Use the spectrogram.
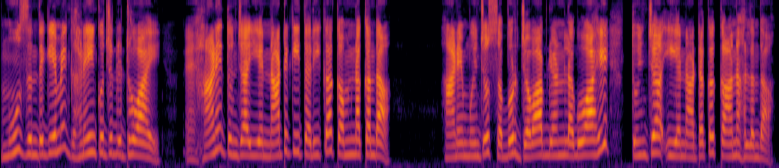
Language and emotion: Sindhi, angry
